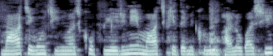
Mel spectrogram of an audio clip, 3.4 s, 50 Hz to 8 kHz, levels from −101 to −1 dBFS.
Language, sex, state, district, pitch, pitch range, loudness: Bengali, female, West Bengal, Kolkata, 180 Hz, 170-190 Hz, -18 LUFS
